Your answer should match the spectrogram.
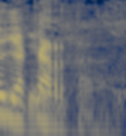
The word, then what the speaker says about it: Jakarta: En indonesio se escribe Jakarta, pero se pronuncia Yakarta.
